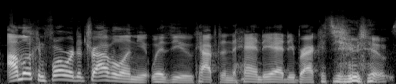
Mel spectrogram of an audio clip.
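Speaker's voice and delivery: put-on Western old-timer, amused at the end; Western accent. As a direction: play the Western captain, nearly laughing at the name. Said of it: "doing a sort of Western accent".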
